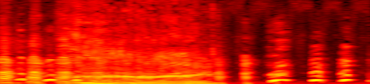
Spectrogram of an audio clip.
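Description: A loud, rattling snore-like snort drags on for about a second and a half, a person imitating snoring with a flapping throat and loose palate. A few short voiced bursts follow.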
